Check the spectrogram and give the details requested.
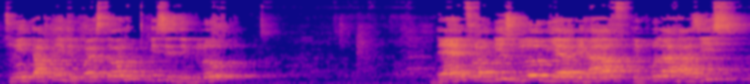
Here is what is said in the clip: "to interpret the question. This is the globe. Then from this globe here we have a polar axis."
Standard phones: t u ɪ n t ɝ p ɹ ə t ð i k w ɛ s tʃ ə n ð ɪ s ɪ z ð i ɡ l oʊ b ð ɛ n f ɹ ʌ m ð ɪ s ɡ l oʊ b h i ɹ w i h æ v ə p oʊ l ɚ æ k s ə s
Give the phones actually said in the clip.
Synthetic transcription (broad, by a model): t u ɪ n t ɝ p ə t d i k w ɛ s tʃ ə n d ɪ s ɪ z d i ɡ l oʊ b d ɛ n f ɹ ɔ m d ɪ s ɡ l oʊ b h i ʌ w i h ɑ v ə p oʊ l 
